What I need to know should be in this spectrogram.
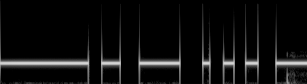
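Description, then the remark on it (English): A loud, pure censor bleep plays on its own: one long held tone, then a quick run of shorter, choppy beeps of uneven length with brief silent gaps between them. “there's a lot of beeps on the Murder House podcast”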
